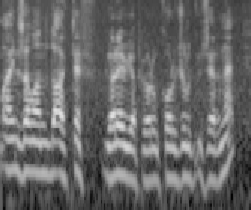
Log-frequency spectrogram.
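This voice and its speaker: A fairly quick, fairly high-pitched man with ordinary pitch variation amid noticeable background noise. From Turkey, Izmir. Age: 60s. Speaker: former fisherman, marine conservationist. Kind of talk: interview testimony.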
